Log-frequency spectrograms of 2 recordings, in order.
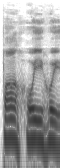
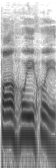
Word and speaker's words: pahoehoe: types okay now again these are like Hawaiian language so the first type is called something called pahoehoe that's how we pronounce this so it's called pahoehoe that means it resembles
